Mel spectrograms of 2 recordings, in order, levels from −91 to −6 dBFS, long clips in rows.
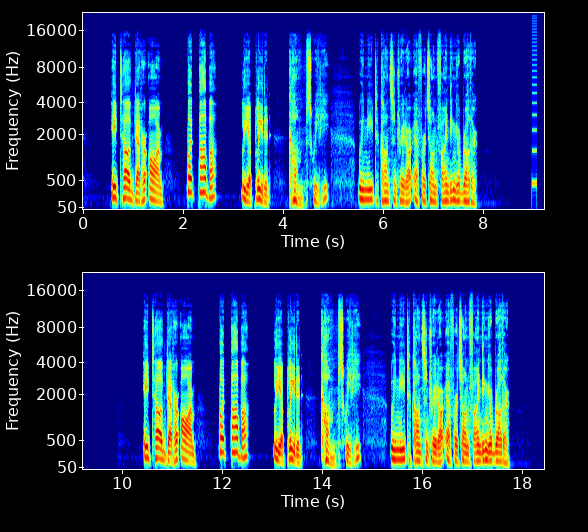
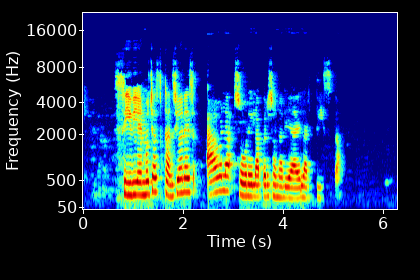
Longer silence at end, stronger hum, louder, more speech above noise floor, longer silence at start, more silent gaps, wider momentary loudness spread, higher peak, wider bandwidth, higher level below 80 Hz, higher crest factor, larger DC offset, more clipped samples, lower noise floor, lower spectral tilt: second, 0.7 s vs 1.15 s; neither; second, -19 LUFS vs -14 LUFS; about the same, 60 dB vs 59 dB; about the same, 0.6 s vs 0.65 s; first, 8.53-8.97 s, 9.08-9.92 s vs none; second, 13 LU vs 20 LU; second, -4 dBFS vs 0 dBFS; first, 15.5 kHz vs 9.2 kHz; second, -64 dBFS vs -58 dBFS; about the same, 16 dB vs 14 dB; neither; neither; first, -78 dBFS vs -73 dBFS; first, -5.5 dB/octave vs -4 dB/octave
